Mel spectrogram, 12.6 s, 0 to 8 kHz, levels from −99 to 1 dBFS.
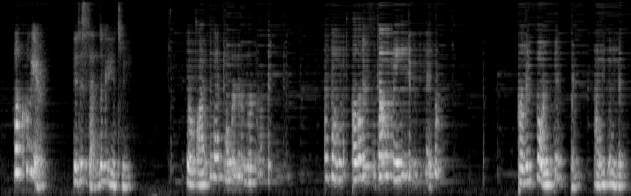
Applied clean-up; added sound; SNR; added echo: neural mask model DeepFilterNet 3.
